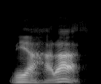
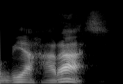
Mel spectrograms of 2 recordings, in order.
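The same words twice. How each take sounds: First: Said in the usual way. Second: Viajarás said slowly, stress on the final rás. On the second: Shown as a demonstration. Teacher spelling out the tú form, slow and clear. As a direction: draw out viajarás syllable by syllable. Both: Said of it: "we're gonna put as on there".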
